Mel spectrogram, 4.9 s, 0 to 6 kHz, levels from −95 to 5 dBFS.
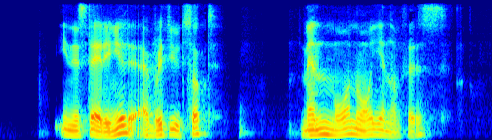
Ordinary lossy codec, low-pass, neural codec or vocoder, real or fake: AAC, 32 kbps; 5.4 kHz; codec, 16 kHz, 0.8 kbps, ZipCodec; fake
